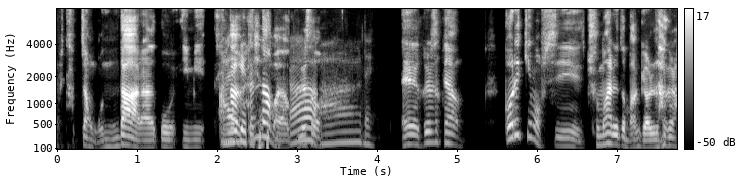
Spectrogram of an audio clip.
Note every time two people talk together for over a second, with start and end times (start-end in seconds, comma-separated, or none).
2.0-3.4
